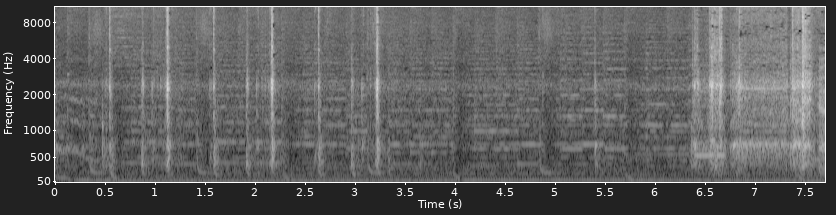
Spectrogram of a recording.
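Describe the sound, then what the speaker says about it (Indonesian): A Canon Pixma iP2870S inkjet printer running a page: a steady mechanical hum broken by a series of sharp ticks and clicks from the carriage, then a louder whirring and rattling of the paper feed at the end. "Nah, printernya sudah menerima perintah lagi dan siap untuk di print."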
